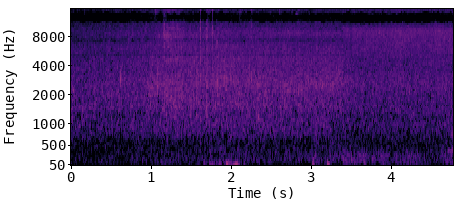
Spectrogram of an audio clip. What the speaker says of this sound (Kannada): ಮಳೆ ಬರ್ತಾ ಇದೆ ಸ್ನೇಹಿತರೆ ಈಗ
